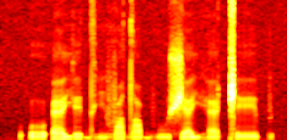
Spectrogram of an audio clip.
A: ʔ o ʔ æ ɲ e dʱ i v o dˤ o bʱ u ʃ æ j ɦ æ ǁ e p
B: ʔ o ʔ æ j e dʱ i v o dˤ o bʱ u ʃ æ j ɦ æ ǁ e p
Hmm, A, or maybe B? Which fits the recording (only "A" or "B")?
B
